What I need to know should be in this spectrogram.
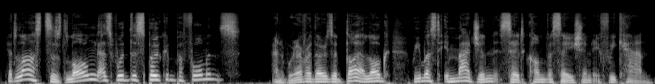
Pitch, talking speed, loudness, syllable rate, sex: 140 Hz, 210 wpm, -18 LUFS, 6.4 syllables/s, male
